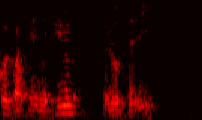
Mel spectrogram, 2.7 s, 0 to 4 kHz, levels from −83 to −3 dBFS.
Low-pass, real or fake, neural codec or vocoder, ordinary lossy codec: 3.6 kHz; fake; codec, 16 kHz in and 24 kHz out, 2.2 kbps, FireRedTTS-2 codec; Opus, 16 kbps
